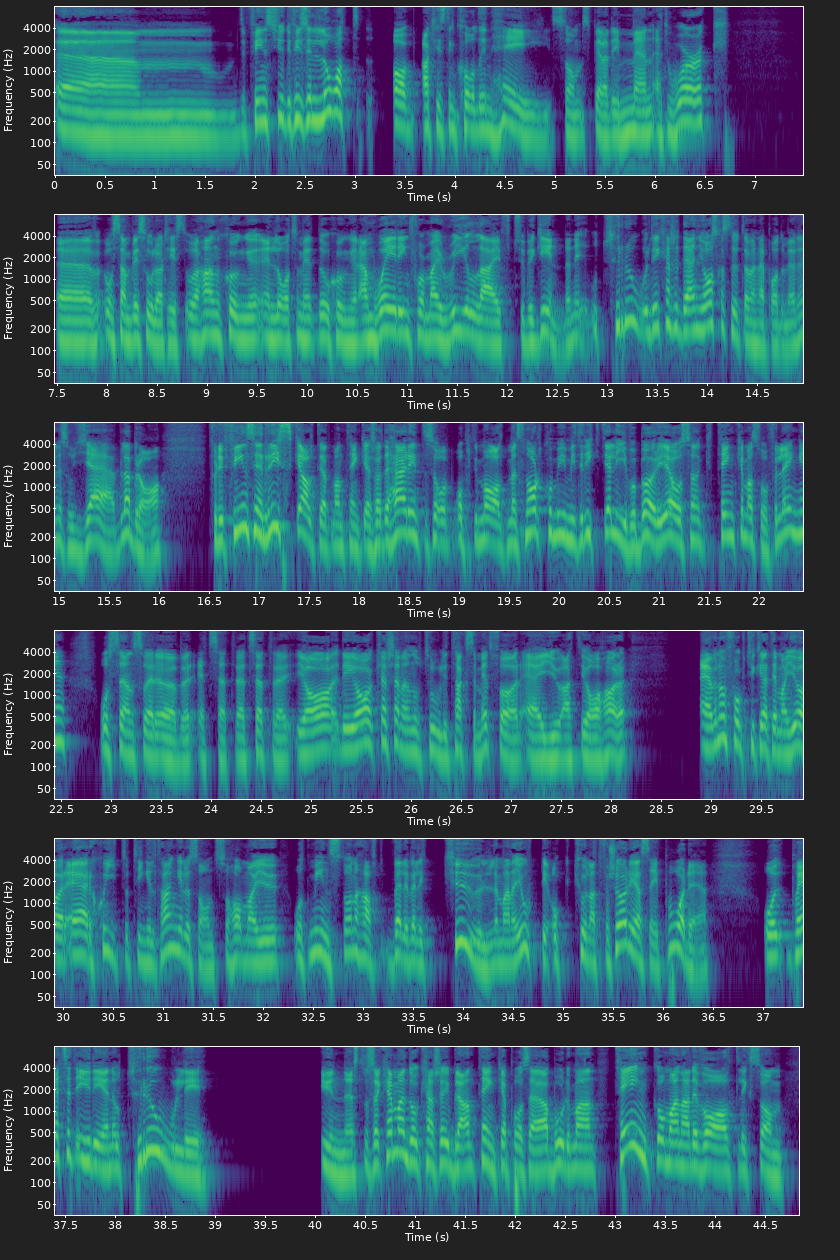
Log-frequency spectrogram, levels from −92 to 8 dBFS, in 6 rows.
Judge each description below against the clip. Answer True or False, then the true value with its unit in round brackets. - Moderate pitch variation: False (5.9 semitones)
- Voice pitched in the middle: True (160 Hz)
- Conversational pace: False (240 wpm)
